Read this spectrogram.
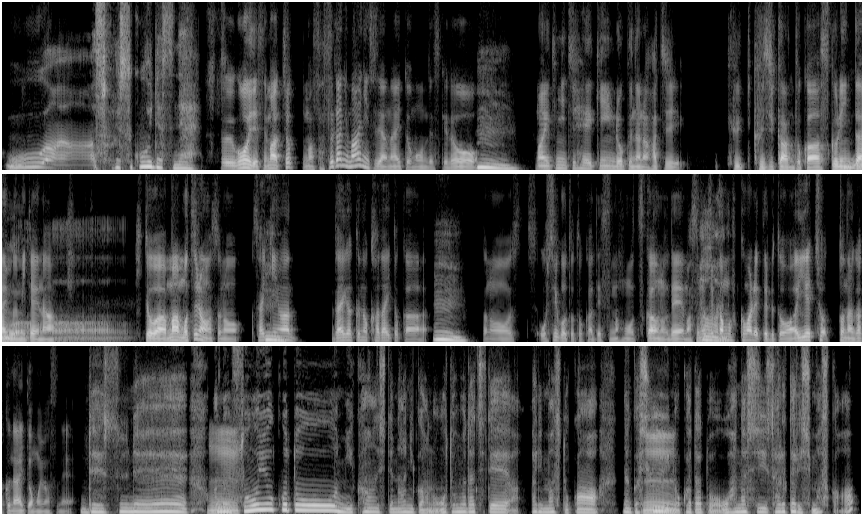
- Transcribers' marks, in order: drawn out: "うわ"; other noise
- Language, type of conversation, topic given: Japanese, podcast, スマホ依存を減らすために、すぐにできるちょっとした工夫はありますか？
